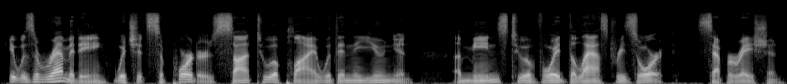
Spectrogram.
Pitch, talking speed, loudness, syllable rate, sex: 90 Hz, 150 wpm, -23 LUFS, 4.8 syllables/s, male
